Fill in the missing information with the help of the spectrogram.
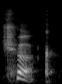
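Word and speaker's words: Chuuk: It says rhymes with book or look. So it's chook.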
